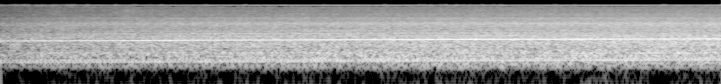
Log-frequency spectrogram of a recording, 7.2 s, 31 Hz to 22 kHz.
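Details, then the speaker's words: Dell Precision 490 with case open, fan test mode at power-on: steady rushing airflow with smooth slightly rising whine near 1 kHz, no rattle or ticking; healthy case fans at full speed. "you can hear the fans really start to crank up to full speed which I'm just going to let you hear this because they sound really quiet but this is how they sound full speed"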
